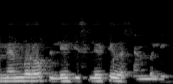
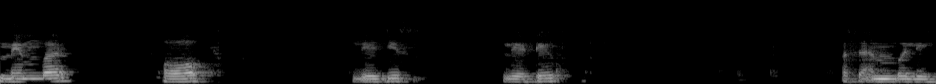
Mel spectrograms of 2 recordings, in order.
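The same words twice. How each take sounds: First: Said in the usual way. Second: Very slow, long gaps between words; dictating while writing. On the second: Shown as a demonstration. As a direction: break it into pieces for note-takers. Writing the term out while saying it. (लिखते हुए बहुत धीरे, रुक-रुक कर)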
